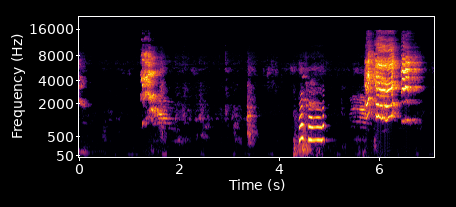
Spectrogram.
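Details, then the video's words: Short speech-like calls from a talking yellow-sided conure, scattered harsh bursts and one clear harmonic phrase, ending in a loud, shrill, raspy outburst. "burung yelow side conure bisa ngomong"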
